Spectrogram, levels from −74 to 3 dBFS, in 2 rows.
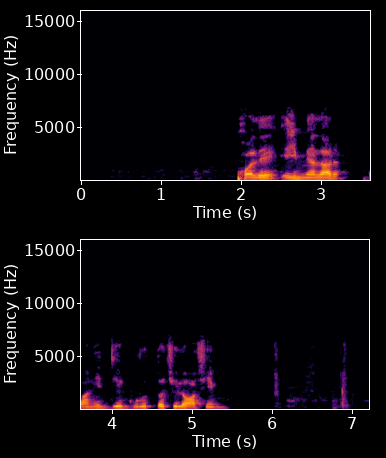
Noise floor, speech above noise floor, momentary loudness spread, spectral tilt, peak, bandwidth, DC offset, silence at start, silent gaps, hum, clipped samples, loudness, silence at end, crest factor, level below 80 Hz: -74 dBFS; 58 dB; 10 LU; -6.5 dB/octave; -2 dBFS; 6.8 kHz; under 0.1%; 1.95 s; none; none; under 0.1%; -17 LUFS; 0.3 s; 18 dB; -58 dBFS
